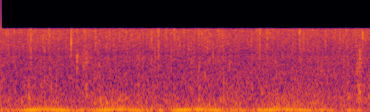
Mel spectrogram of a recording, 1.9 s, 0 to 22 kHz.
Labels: {"label": "biophony", "recorder": "SoundTrap 300"}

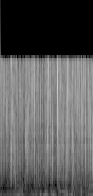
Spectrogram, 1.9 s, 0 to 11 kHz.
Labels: {"label": "biophony, cascading saw", "recorder": "SoundTrap 600 or HydroMoth"}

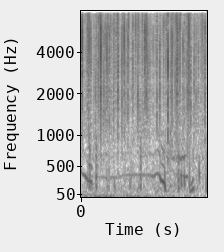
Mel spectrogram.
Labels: {"label": "biophony, cascading saw", "recorder": "SoundTrap 600 or HydroMoth"}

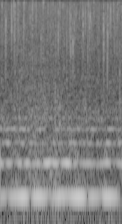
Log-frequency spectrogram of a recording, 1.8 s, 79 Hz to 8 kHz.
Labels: {"label": "biophony, midshipman", "recorder": "SoundTrap 500"}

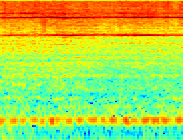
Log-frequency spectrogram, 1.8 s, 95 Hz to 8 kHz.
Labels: {"label": "anthrophony, boat engine", "recorder": "SoundTrap 500"}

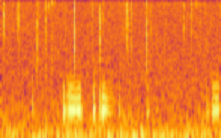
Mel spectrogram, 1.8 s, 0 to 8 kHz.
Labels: {"label": "biophony", "recorder": "SoundTrap 300"}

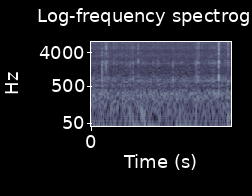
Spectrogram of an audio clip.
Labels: {"label": "ambient", "recorder": "HydroMoth"}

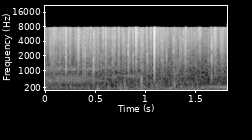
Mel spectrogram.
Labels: {"label": "biophony", "recorder": "SoundTrap 300"}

